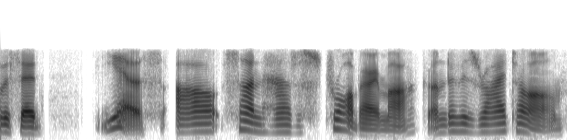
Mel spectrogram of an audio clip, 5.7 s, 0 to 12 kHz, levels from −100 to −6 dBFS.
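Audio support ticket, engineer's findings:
No fault found: speech passes through G.711 telephone coding as expected, with the line band running about 250 Hz to 3.5 kHz and nothing audible above 3.7 kHz.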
